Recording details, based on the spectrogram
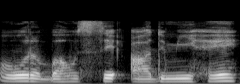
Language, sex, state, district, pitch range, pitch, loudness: Hindi, male, Uttar Pradesh, Saharanpur, 135-145 Hz, 140 Hz, -16 LUFS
